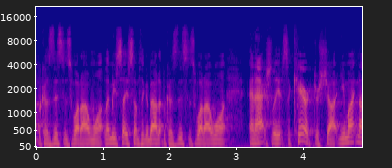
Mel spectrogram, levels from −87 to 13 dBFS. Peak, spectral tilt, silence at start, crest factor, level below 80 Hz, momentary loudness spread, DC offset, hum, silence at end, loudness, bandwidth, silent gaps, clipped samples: -14 dBFS; -5.5 dB/octave; 0 s; 20 dB; -64 dBFS; 6 LU; under 0.1%; none; 0 s; -34 LUFS; 13 kHz; none; under 0.1%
